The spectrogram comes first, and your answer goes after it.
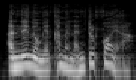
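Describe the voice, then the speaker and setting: A woman voicing a furious, sharp-tongued older sister who shouts and curses. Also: on the low side, expressive, brisk, dry recording, studio quality. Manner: shouting, cursing.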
